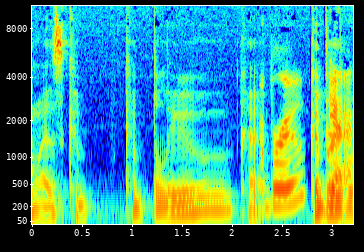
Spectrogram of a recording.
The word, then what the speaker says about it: Kabru: Kablu? Brew? Yeah. Kabru, yeah.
